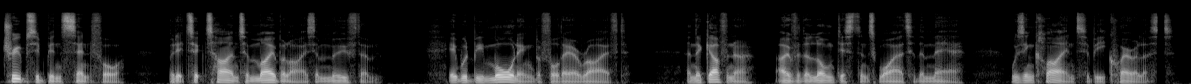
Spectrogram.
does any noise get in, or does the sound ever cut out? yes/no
yes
